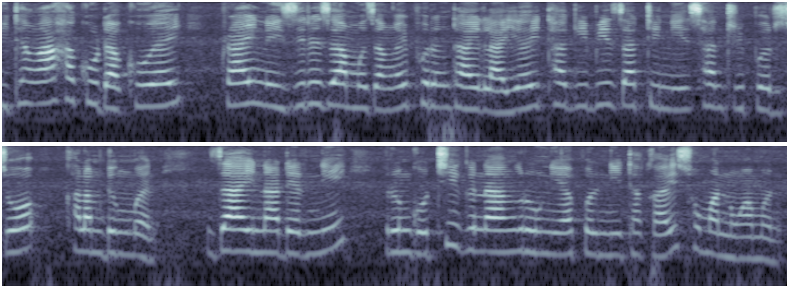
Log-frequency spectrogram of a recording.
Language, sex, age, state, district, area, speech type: Bodo, female, 18-30, Assam, Kokrajhar, rural, read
